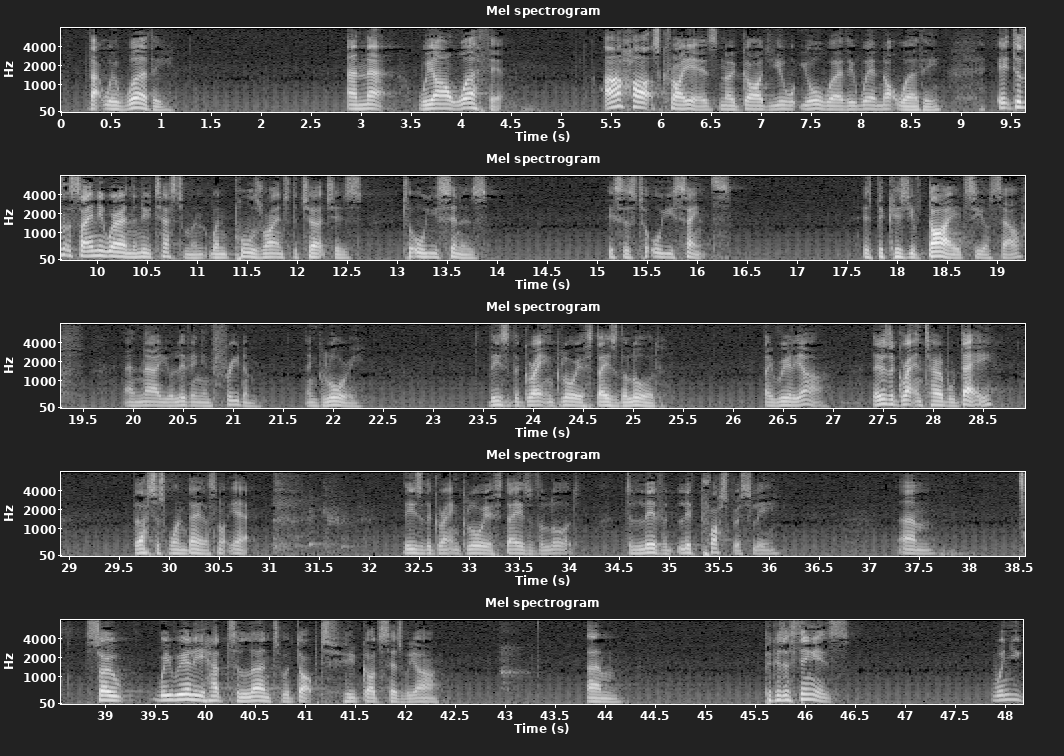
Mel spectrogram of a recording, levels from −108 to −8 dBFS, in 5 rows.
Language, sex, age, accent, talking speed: English, male, 30-49, British, 150 wpm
